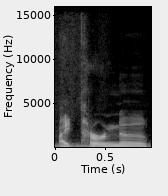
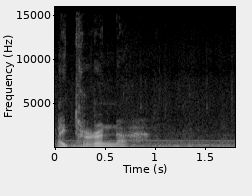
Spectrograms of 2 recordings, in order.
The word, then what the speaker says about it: Aeterna: It's Aeterna with like a rolling R, which I cannot do with my white boy voice. Aeterna.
